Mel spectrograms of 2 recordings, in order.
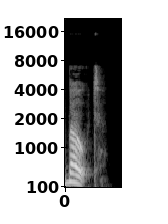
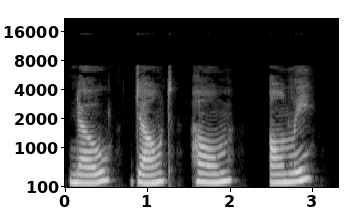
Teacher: the lips are very rounded and tense and the tongue is a bit tense and it moves from the mid High to the high position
